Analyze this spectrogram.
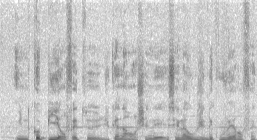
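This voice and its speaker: A man of medium pitch speaks at a moderate pace with noticeable background noise. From France. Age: 60s. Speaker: real estate developer. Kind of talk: interview. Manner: hesitant, many fillers and repetitions.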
